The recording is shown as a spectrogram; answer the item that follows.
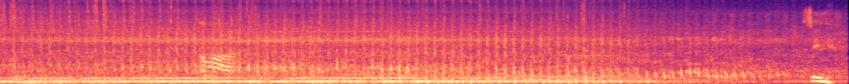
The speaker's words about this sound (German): Sie haben den Hubschrauber erreicht! Und sie fliegen weg.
